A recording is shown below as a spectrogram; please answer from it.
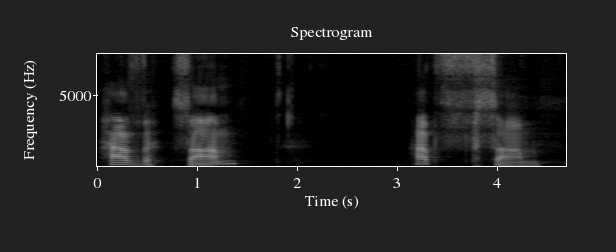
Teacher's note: Voiced consonant sounds change to unvoiced in CC connections. For example, V changes to F in the phrase have some, have some.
